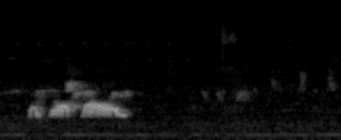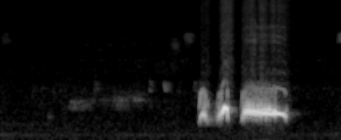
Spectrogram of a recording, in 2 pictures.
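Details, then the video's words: Spotted dove used as a lure for wild doves. A soft, distant-sounding coo is followed after a long silence by a loud phrase of two short notes and a long mellow note. "Chim Cu Mồi thúc và gáy gọi mở lên kích bổi hiệu quả nhất"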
